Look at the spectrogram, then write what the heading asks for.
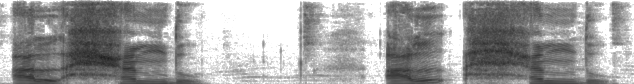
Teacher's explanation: এখানে বড় হা রয়েছে কণ্ঠনালী থেকে হাটিকে উচ্চারিত করতে হবে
